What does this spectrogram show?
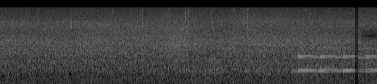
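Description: Steady hiss of light rain. About six seconds in, a Japanese level-crossing warning bell starts ringing: a repeating two-note electronic clang, about two strokes a second.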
